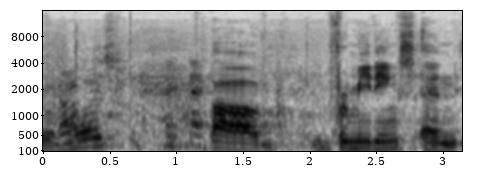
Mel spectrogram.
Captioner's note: directors laughing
